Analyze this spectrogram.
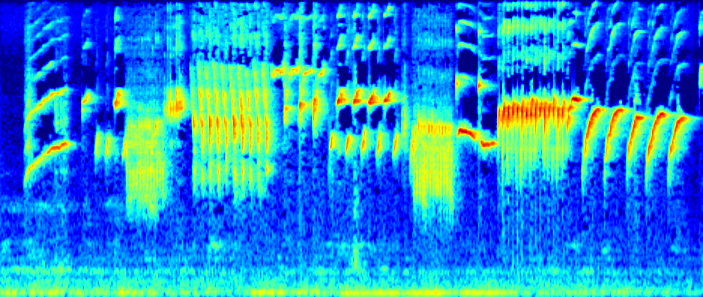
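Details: Young domestic canary singing a long varied song, used to train other canaries: rapid trills, buzzy rattles and descending whistled slurs in quick succession, faint low hum beneath.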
